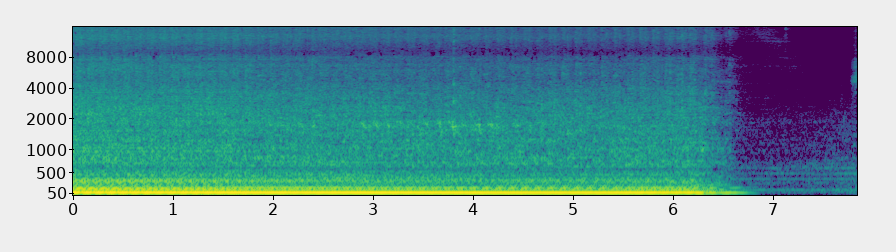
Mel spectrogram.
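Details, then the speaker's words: 1938 Ford, 50 psi oil pressure: lumpy idle with a regular stumble about three times a second before shutdown, a dead-cylinder misfire. Owner suspects a sticky injector from sitting; fuel rail had been drained. "misfiring for some reason might have a sticky injector from from it sitting"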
